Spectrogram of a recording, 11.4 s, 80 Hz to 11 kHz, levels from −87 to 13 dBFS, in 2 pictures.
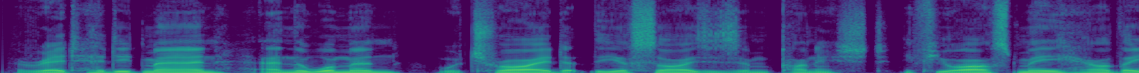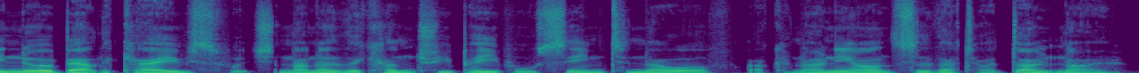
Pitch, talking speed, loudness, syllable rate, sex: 100 Hz, 215 wpm, -19 LUFS, 5.2 syllables/s, male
